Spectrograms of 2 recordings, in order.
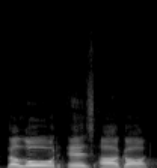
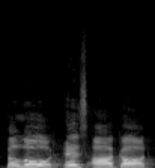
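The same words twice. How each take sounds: First: It is said at normal volume. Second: It is said very loudly.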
